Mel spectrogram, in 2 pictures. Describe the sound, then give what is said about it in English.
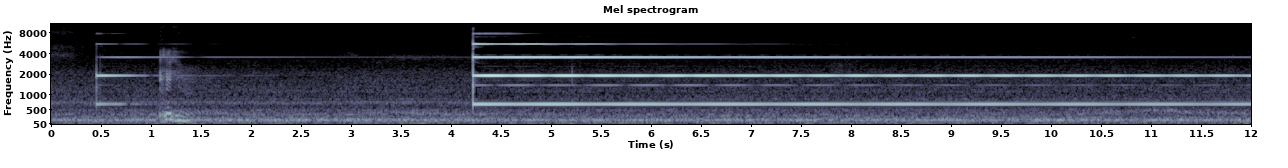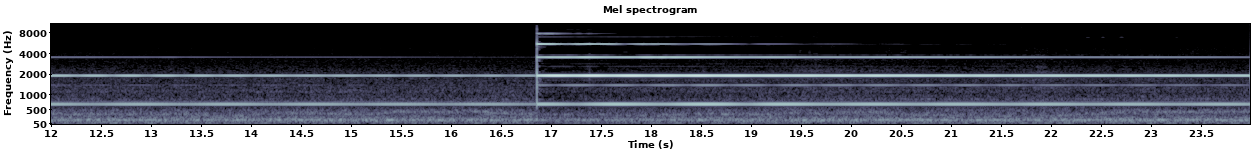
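A bell struck to open a session: two separate strikes, each ringing with a clear, bright, sustained tone that fades slowly over many seconds, with a faint knock before the first. “So I invite to sound the bell so that we can start.”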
